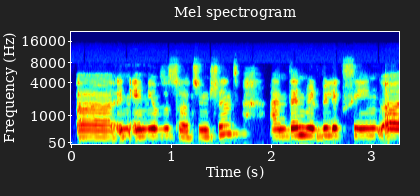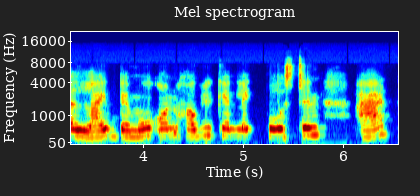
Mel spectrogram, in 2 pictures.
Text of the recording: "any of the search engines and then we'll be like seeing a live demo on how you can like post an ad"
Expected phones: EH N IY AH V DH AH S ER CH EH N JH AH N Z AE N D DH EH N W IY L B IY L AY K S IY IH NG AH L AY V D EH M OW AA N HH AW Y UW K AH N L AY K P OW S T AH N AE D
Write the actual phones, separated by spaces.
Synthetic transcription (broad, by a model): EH N IY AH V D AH S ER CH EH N SH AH N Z AE N D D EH N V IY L B IY L AY K S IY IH NG AH L AY V D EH M OW AA N HH AW Y UW K AH N L AY K P OW S T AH N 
